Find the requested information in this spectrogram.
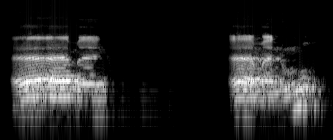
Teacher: Di situ ada hamzah bertemu dengan alif. Amanu ini namanya a-nya mad badal, panjang 2 huruf. · nu panjangnya juga 2 harokat. Ini mat tabi'i, panjang 2 harokat karena waw sebelumnya dhammah.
